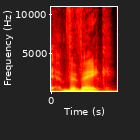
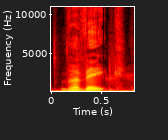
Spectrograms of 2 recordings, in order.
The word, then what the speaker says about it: Vivek: The only one I really want to see is, we don't say his name Vivek anymore. It's, how do you pronounce it? – He said Vivek. – Vivek.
